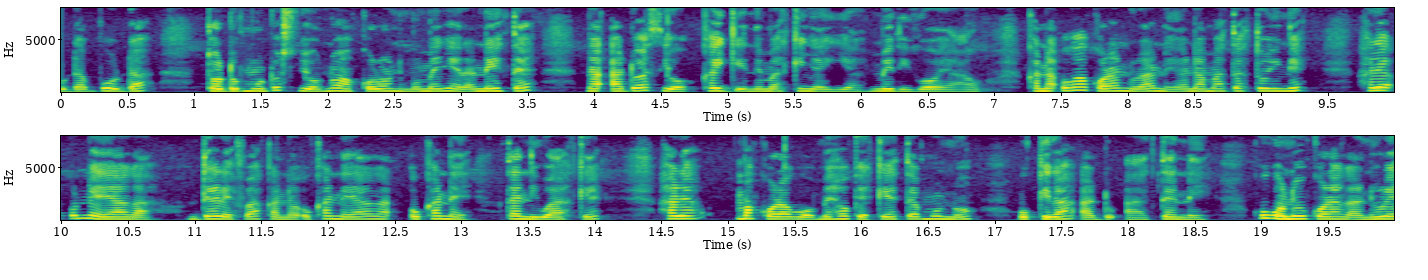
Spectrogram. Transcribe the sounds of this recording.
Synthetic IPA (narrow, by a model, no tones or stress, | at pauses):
daboda | tɔndomoːndosjɔnɔakɔɾɔnemomɛɲɛɾanetɛ | naʔadoasiɔkaiɡenemakiɲaɣiameɾiɣɔjaɔ | kanaʔoɣakɔɾanoɾanɛjanamatwatɔine | haɾeaʔonɛjaɣadɛɾɛfakanaʔ | okanɛ | taniwakɛ | haɾea | makɔɾaɣɔmɛɦɔkɛkɛtɛmonɔ | okeɾaʔadoʔatɛnɛ | koɣoneokɔɾaɣaneoɾ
